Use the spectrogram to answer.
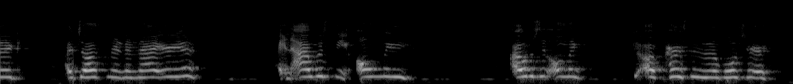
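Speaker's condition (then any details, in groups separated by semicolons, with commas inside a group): Cerebral palsy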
